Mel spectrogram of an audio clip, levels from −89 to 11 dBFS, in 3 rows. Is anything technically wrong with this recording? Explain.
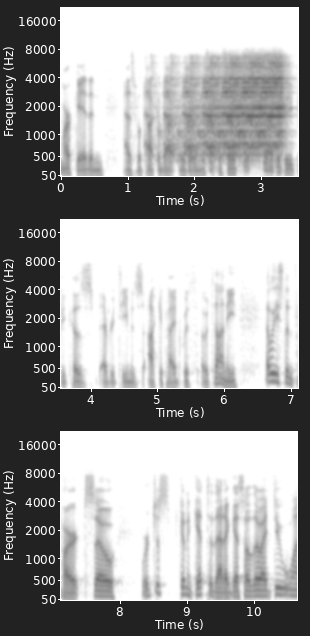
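Yes. From 1.0 to 3.69 s there is feedback echo between two devices. Each sound returns about every 0.3 s, thinner and more ringing each time. The repeats pile up, peaking about 13 dB above the speech. A second device replays this microphone's signal into it, and neither echo canceller removes the other's playback.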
